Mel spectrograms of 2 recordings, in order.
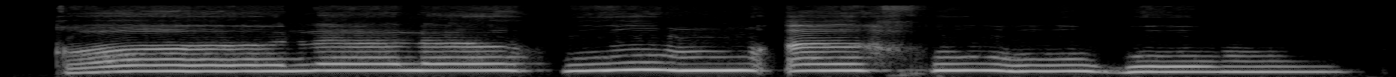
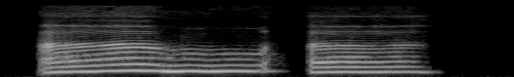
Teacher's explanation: kalau mim ketemu hamzah, tidak boleh tambah dengung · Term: idhar syafawi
